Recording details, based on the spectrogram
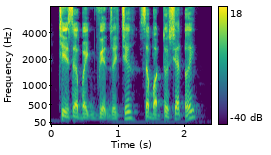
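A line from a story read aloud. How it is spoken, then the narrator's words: Deep gruff voice, phone. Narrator (Vietnamese): Đầu dây bên kia vang lên giọng nói ồm ồm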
